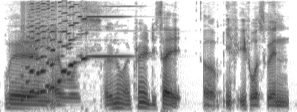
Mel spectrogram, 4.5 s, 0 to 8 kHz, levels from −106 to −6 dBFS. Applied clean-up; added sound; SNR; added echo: classical method spectral subtraction.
